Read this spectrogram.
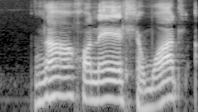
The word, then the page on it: naaxoneeLwaatL': hupa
